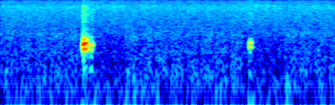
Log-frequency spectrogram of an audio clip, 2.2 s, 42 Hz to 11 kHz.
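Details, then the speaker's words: Sick newborn in respiratory distress, respiratory rate about 46/min, bluish lips, moderate retractions: two short, soft voiced expiratory grunts audible without a stethoscope, scored two. "Grunting is audible. Even without a stethoscope you can hear the grunting. So it is a score of two."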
